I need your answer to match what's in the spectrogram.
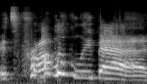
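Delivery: loud high-pitched shout.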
